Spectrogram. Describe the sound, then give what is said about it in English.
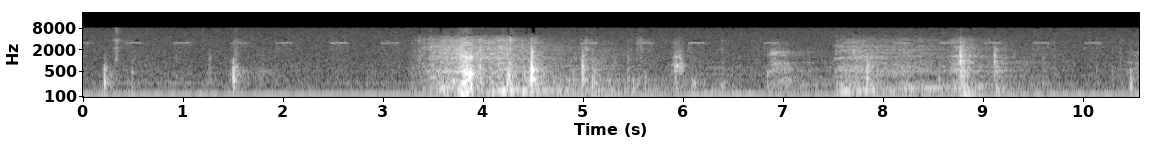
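A screen door jerked open makes a sudden scraping, rattling burst in the middle. A few softer knocks follow, then a second rattle later on. The whole sequence is quiet, over a low steady hum. “Now, when I jerk this screen open, I'm going to go in fast.”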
